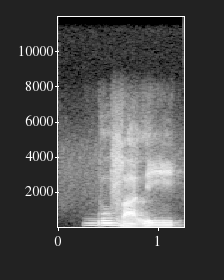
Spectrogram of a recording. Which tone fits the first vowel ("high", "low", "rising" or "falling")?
high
